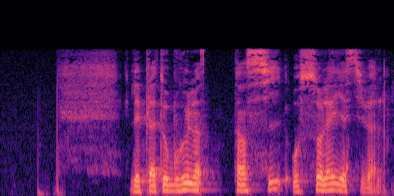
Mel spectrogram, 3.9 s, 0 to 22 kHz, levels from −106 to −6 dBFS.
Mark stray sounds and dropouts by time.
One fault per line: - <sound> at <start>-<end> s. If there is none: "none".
none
